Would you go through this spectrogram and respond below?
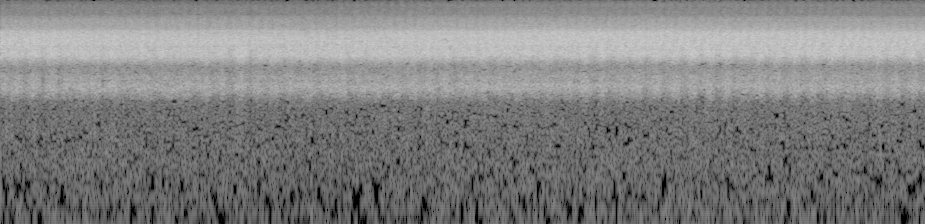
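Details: Summer-night chorus of many cicadas, a continuous shrill buzzing wall of sound with a slight shimmering throb, constant volume, nothing else audible.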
